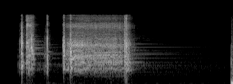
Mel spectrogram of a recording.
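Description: Three quick sharp clicks, then a short mechanical whirr that ends in a click.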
